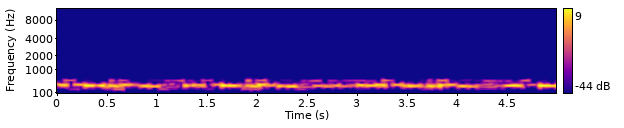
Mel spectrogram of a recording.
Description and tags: Sequences loops and melodic elements made with image synth.
sequence, loop, sound, space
